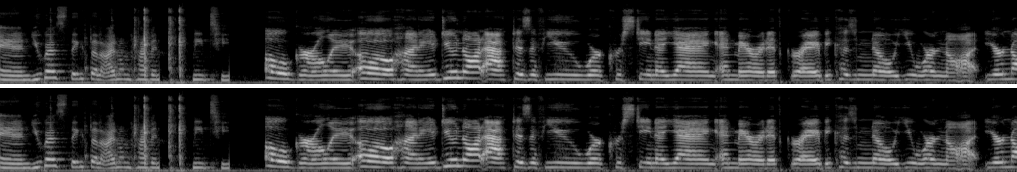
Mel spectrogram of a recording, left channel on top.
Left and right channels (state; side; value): identical; both; correlation 1.00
